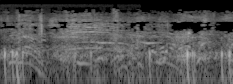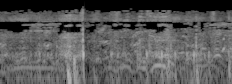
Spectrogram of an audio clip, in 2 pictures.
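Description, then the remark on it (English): A flock of running sheep bleats at once, overlapping bleats rising and falling nonstop, with people's voices and commotion mixed in. “In the video, the sheep are running.”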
